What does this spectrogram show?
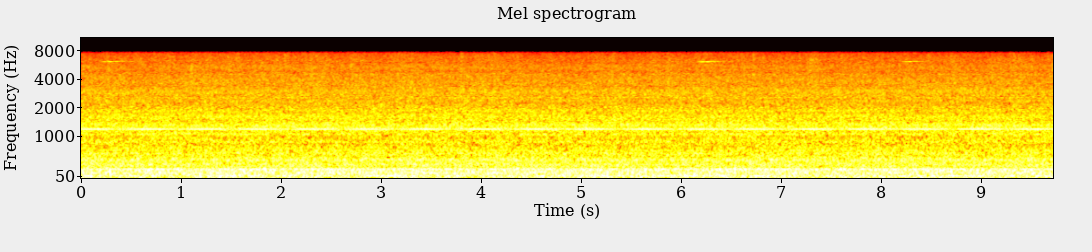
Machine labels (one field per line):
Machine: fan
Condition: normal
